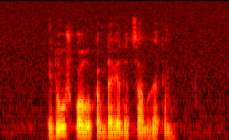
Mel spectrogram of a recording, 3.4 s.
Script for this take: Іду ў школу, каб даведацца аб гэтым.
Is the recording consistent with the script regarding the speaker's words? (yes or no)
yes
